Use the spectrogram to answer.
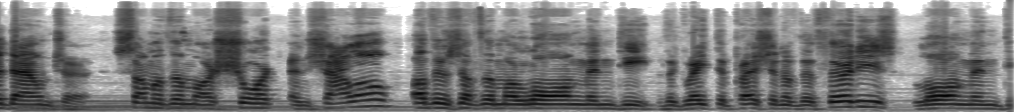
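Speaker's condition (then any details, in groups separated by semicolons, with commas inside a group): No condition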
